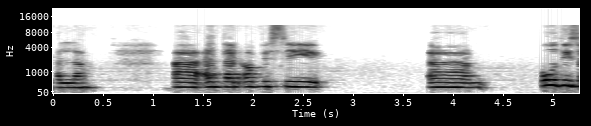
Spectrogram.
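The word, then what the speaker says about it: الله: And if it's preceded by a kasra, then we just say it normally, not in a thick way. We just say Allah.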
